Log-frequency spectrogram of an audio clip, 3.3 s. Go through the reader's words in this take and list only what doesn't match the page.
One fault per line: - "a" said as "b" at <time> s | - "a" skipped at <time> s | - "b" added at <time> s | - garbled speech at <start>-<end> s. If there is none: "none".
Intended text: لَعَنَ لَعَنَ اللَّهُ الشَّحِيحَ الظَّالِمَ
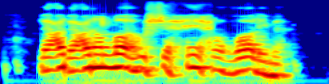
none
